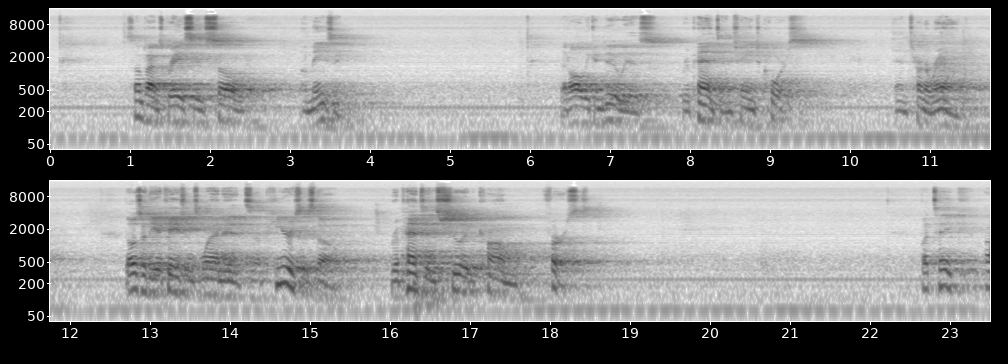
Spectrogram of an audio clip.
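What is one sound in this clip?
A middle-aged man speaks calmly into a microphone in an echoing hall.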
